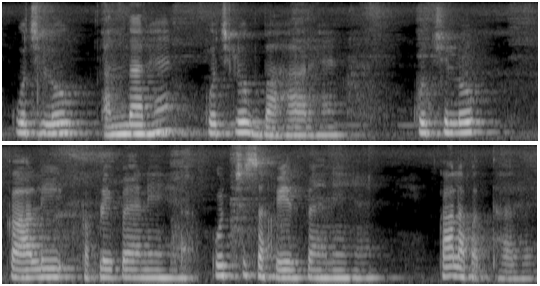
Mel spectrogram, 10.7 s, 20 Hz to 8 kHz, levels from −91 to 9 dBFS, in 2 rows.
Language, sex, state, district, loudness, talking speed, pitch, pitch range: Bundeli, female, Uttar Pradesh, Budaun, -27 LUFS, 120 wpm, 185 Hz, 165-210 Hz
